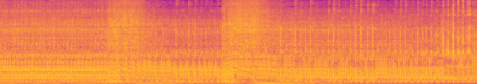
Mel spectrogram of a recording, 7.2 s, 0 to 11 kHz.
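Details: 1969 Homelite EZ Automatic chainsaw, first start in about 20 years after storage, freshly fueled: high, steady two-stroke buzz at constant speed with brief flares from throttle blips; runs evenly and healthy.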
